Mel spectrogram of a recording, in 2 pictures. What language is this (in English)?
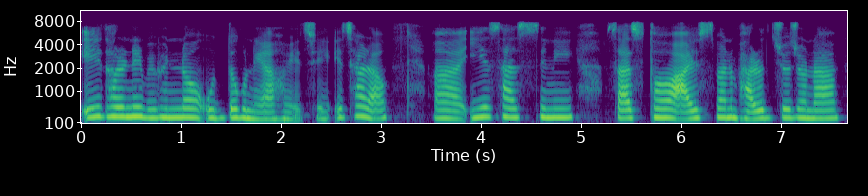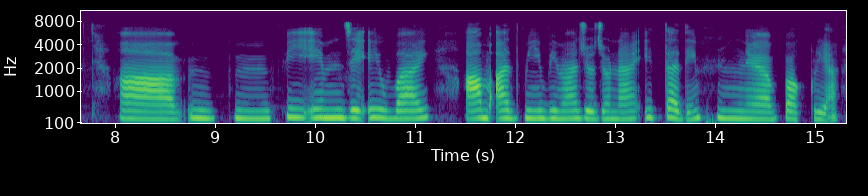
Bangla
